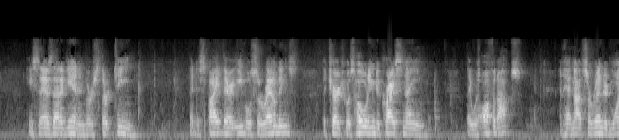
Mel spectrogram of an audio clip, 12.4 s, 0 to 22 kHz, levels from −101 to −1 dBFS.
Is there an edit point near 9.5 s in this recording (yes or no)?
yes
